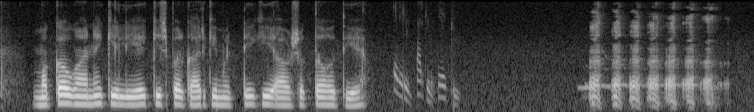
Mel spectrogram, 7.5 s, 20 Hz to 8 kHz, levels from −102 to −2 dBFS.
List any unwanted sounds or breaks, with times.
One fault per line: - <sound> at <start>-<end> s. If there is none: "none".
- chirp at 3.9-4.6 s
- laugh at 5.8-7.3 s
